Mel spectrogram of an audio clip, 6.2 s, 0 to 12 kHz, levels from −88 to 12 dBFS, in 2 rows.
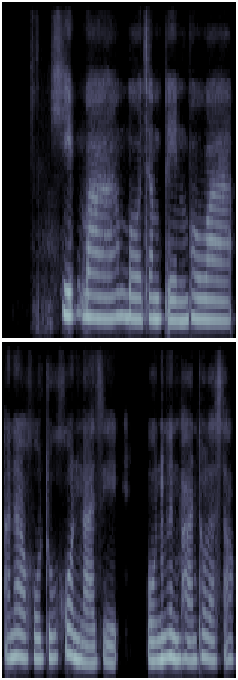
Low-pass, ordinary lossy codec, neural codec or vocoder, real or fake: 10.8 kHz; AAC, 48 kbps; codec, 24 kHz, 1.2 kbps, DualCodec; fake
